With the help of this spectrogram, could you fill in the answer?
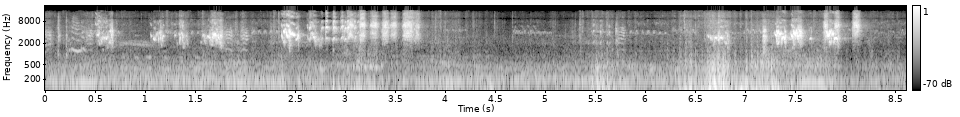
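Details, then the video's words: Budgerigars kept in an aviary chirping in two clusters of quick, scratchy high notes with a quieter stretch between, plus a soft low thump near the end. "Budgies Parrot chirping sounds"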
